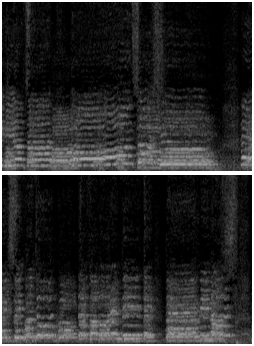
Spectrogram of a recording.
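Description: Mixed choir of men's and women's voices singing a cappella in sustained phrases, with a short break about four seconds in and brief pauses near the end.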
